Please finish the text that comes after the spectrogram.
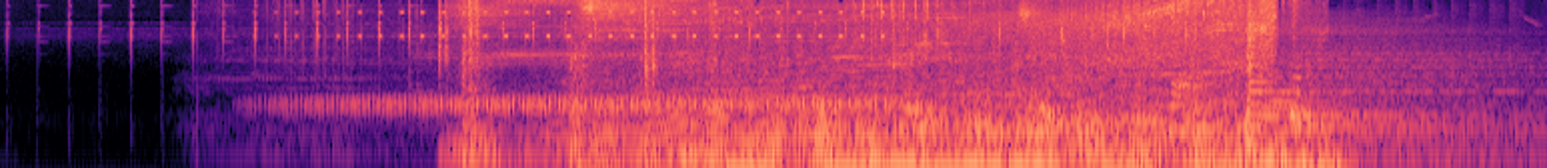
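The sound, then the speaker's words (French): A sci-fi time machine effect: rapid ticking clicks lead into a steady hum, then a loud swelling whoosh with rising, warbling tones and rumbling that builds for about eight seconds before cutting off abruptly. “Je te propose euh, qu'on lance la machine euh, à remonter le temps.”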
